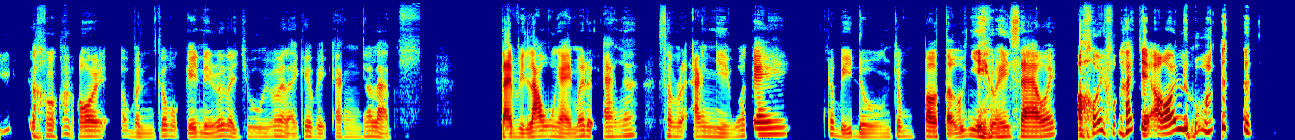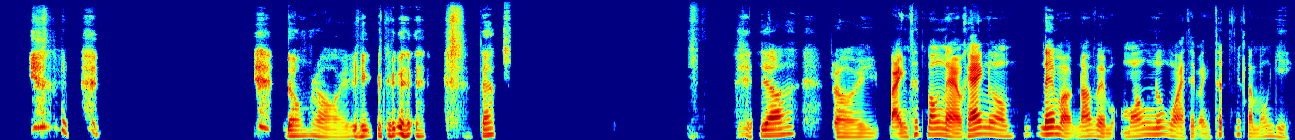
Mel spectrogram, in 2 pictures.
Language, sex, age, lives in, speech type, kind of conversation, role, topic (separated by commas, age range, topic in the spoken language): Vietnamese, male, 20-24, United States, conversation, unstructured, none, Bạn đã bao giờ thử một món ăn nước ngoài lạ chưa?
